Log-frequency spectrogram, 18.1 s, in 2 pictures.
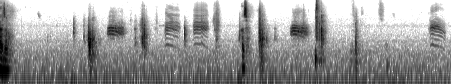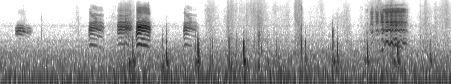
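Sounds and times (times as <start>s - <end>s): birds calling: 1.9s - 5.0s, 5.7s - 6.4s, 8.6s - 9.9s, 10.6s - 13.3s.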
